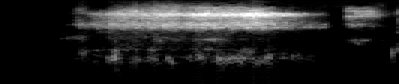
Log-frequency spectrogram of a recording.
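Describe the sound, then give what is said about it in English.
A slow exhale at the end of a breathing practice: one long, soft, airy hiss of breath lasting over a second, followed by a couple of brief breathy sounds. “seal your practice with a huge wave of gratitude. Just locking in this connection and this feeling, this open communication now. And exhale.”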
